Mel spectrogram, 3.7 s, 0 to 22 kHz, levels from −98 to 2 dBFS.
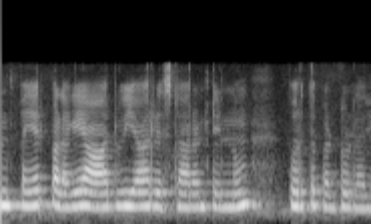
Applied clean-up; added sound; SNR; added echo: none; none; none; none.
